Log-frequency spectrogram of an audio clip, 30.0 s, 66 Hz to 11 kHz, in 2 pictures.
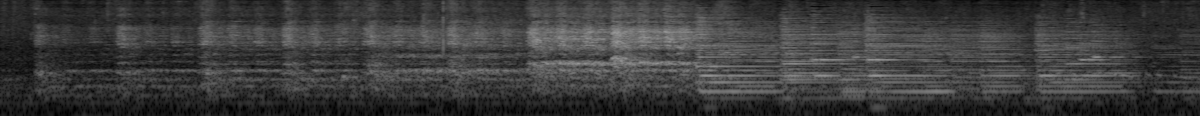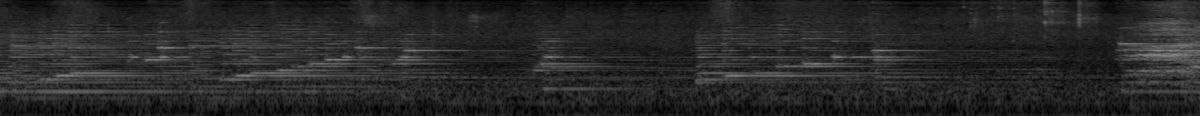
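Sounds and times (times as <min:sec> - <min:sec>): mixed choir singing: 0:00.2 - 0:14.3, 0:28.9 - 0:30.0
piano accompaniment: 0:02.6 - 0:27.1.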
